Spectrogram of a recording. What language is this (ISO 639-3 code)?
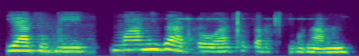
mar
